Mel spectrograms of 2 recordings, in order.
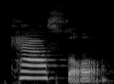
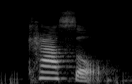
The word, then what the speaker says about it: castle: 여기서 T가 묵음이어서 castle하고 T는 발음 안 하시고 L 발음으로 바로 넘어가셔야 돼요. 그래서 castle A가 단모음 소리 에 발음이에요. castle 두 번 해보실까요?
